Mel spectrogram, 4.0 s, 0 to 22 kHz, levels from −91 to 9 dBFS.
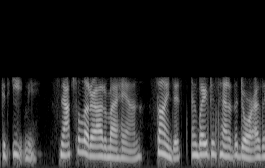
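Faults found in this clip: Muffled, buzzy, somewhat synthetic speech for the whole clip, nothing above 4 kHz. AMR narrowband mobile codec: 8 kHz sampling, vocal-tract model driven by sparse pulses per 20 ms frame. Damage level suggests a mid-rate mode, around 10 kbps.

Irregular ticking over the speech, 2.39 to 3.95 s, about 11 clicks per second, some twenty in all, peaks roughly level with the speech. Train of clicks: repeated near-identical pulses, likely from electrical interference or a faulty connection or power supply.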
